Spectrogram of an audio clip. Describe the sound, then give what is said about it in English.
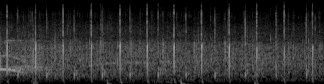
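Scattered applause from a church audience greeting members who have returned. A few people clap steadily with distinct, fairly faint claps and no talk. “So if you are here on site, would you put your hands together?”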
